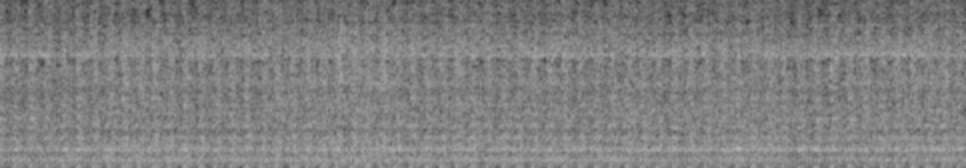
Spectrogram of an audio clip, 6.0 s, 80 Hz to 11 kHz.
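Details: 2011 John Deere D110 mower, engine reassembled from boxed parts, restarted off choke, throttle cable not hooked up, expected to smoke: even single-cylinder thumping about 3.5 beats a second, smooth steady rhythm; runs good.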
